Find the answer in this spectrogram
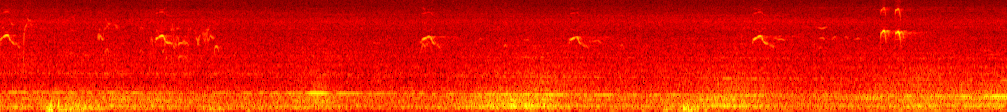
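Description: A small bird's short, high chirps, repeated irregularly about once a second, over a faint steady hum and low wind rumble.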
